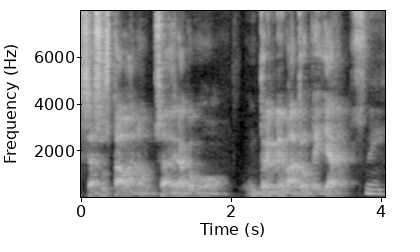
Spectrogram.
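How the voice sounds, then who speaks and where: Audible room echo surrounds a man speaking at medium pitch. He keeps a fairly slow pace. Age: 30s. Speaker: film and TV assistant director. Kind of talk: interview. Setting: in person recording.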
